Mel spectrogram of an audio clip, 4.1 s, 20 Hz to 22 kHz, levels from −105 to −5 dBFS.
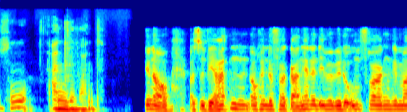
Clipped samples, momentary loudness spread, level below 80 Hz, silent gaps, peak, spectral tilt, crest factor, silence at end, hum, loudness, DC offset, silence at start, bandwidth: under 0.1%; 10 LU; -62 dBFS; 1.33-1.41 s; -4 dBFS; -7 dB/octave; 16 dB; 0 s; none; -21 LUFS; under 0.1%; 0 s; 10.5 kHz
